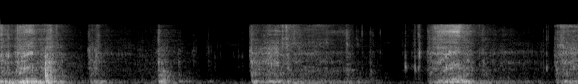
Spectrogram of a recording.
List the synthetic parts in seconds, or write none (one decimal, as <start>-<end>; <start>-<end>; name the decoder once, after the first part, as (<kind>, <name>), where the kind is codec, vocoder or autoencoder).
0.0-1.3 (autoencoder, DAC-VAE); 1.9-5.8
